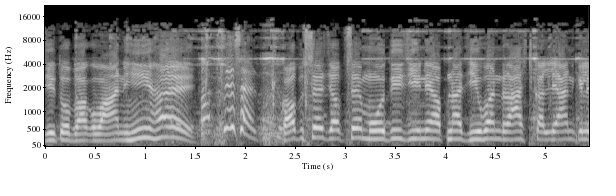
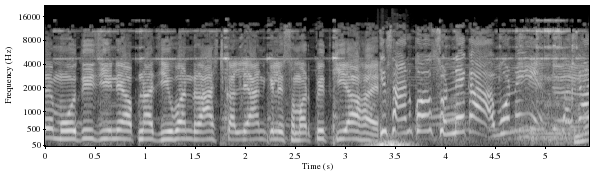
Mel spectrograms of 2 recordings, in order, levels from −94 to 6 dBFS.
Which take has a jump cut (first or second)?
second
